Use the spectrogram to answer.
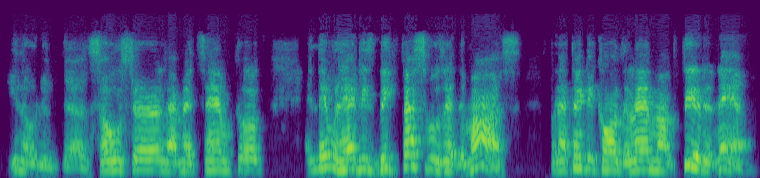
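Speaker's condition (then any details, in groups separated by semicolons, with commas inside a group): No condition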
